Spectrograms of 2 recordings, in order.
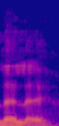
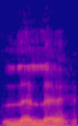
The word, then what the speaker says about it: lele: It's spelled UKU, and lele, Lele, where the vowel is the same, lele, and in uku, those are the same vowel too, ukulele.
